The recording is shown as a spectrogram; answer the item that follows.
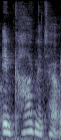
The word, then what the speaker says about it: incognito: And then he says he wants to go to the party, but he wants to go incognito. – No, incognito. – Incognito, pardon incognito. – Me. Put the emphasis on the wrong syllable.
